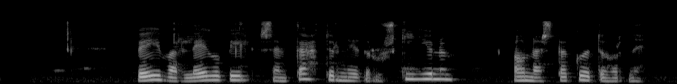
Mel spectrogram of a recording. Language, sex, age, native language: Icelandic, female, 40-49, Icelandic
